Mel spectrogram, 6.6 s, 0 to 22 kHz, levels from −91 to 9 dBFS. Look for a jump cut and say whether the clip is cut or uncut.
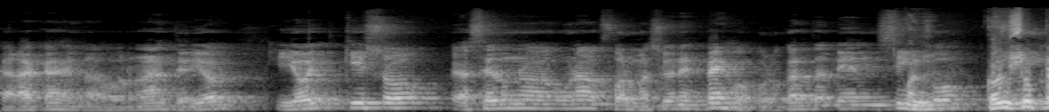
cut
